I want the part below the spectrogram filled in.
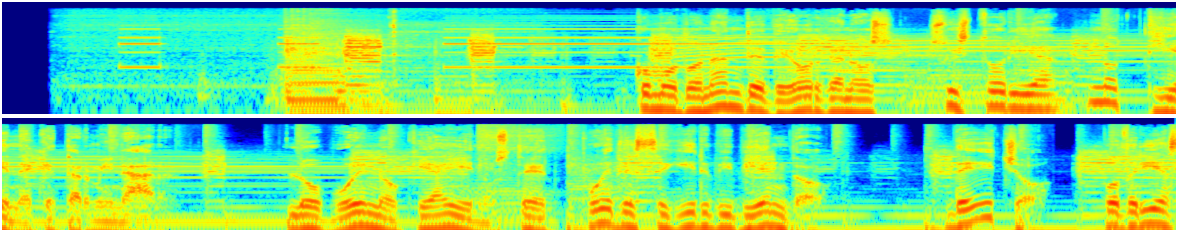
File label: spanish radio; Good In You Radio - 60 second - Spanish; organ donor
